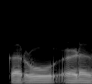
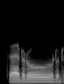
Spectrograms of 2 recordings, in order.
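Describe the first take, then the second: First: करोड़ ending in a curled-tongue d; correct ड़. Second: करोड़ ending in plain r, "karor"; wrong r. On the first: Teacher correcting it, करोड़ with retroflex ending. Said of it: "होता है". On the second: Teacher showing the error, करोड़ with r ending. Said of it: "नहीं होता". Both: Shown as a demonstration.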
